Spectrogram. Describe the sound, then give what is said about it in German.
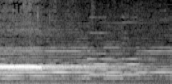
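An emergency vehicle siren in Rome, in front of a top tourist sight, wails with a steady two-tone pitch, loud, holding a sustained note over a low rumble of street traffic with no one speaking. “neben dem Verkehr, dem Hupen und dem Martinshorn von Einsatzfahrzeugen hört man in Rom auch immer wieder diese Drillerpfeifen”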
